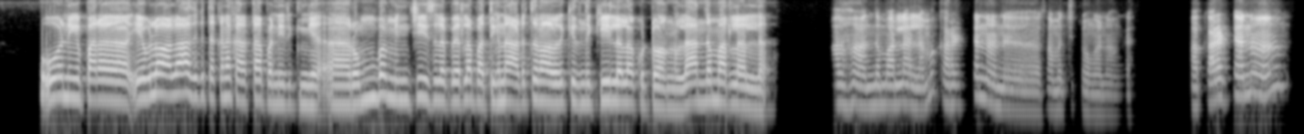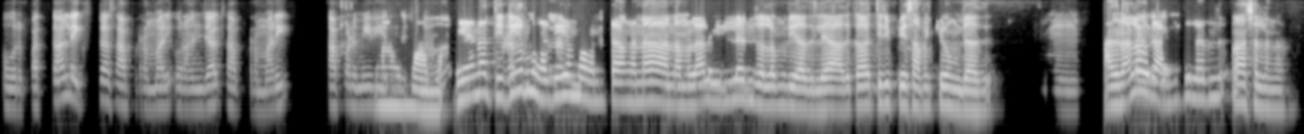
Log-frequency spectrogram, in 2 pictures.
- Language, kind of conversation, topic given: Tamil, podcast, பெரிய விருந்துக்கான உணவுப் பட்டியலை நீங்கள் எப்படி திட்டமிடுகிறீர்கள்?
- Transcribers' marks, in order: other background noise; in English: "எக்ஸ்ட்ரா"; static; other noise; distorted speech; "வந்துட்டாங்கன்னா" said as "வந்ட்டாங்கன்னா"; unintelligible speech; tapping; unintelligible speech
